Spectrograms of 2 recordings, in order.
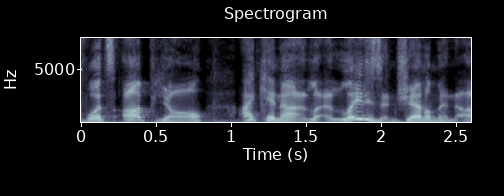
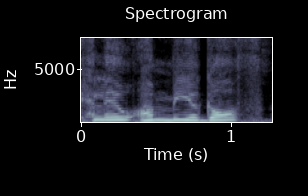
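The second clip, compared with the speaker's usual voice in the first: a lightly done, slow, higher soft-spoken impression; soft-spoken Mia Goth; 6 semitones higher than usual. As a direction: gently mimic her soft, slow way of talking. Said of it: "she's so soft-spoken".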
